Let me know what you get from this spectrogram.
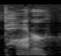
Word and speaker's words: pater: It's the pater is just the generic P-A-T-E-R. It's sometimes pronounced pater, but I'm a redneck from South Georgia, so I've always pronounced it potter. Sounds like the potter in the clay, but it's not. It's P-A-T-E-R.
